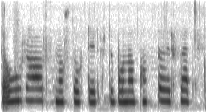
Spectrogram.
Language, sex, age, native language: Icelandic, female, 11, Icelandic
